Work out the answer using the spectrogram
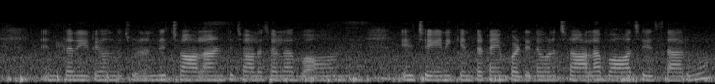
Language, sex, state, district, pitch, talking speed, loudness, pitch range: Telugu, female, Andhra Pradesh, Guntur, 200 Hz, 160 wpm, -31 LUFS, 200-210 Hz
